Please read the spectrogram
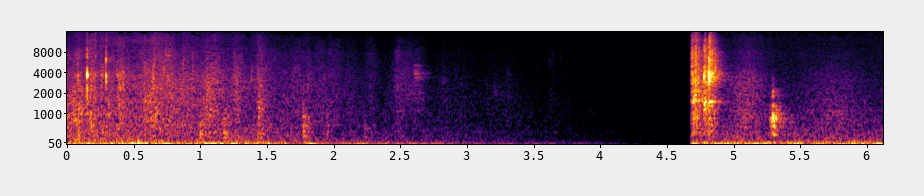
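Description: Faint handling sounds with small clicks fade away to dead silence for under a second. About four and a half seconds in they start again abruptly: quiet clicks and rustling of small items being handled at a medical cart.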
